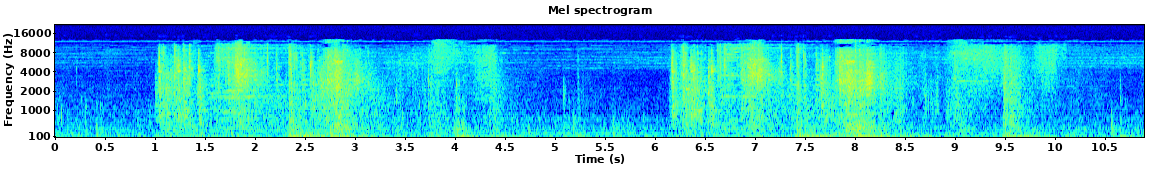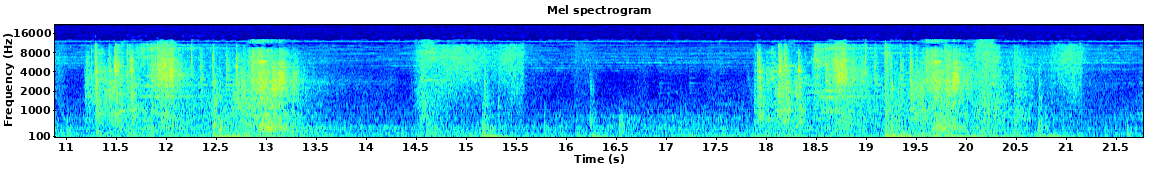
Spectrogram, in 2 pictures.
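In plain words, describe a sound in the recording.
Magic energy beams crackle and whoosh in bursts.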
